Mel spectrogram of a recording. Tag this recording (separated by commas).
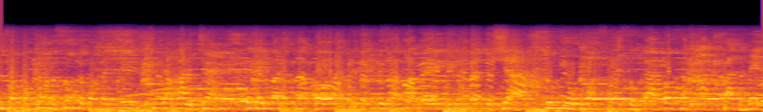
Music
